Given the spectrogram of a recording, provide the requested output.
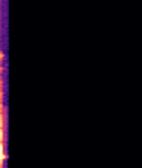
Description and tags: percussion sound in Dminor scale,...
itz my first try to contribute, hope itz alright :)
phone, africa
